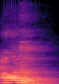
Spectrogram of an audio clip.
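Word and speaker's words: honour: है कि H silent, तो जब एच साइलेंट हो जाता है तो देखिए उस परिस्थिति में ए नहीं लगकर एन लगता है। जैसे एन आओ, N here, N हेयरनेस, एन ऑनर, an honest man, एन ऑनरेबल मैन।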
